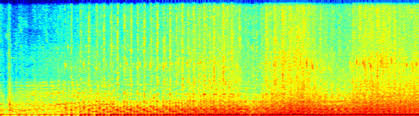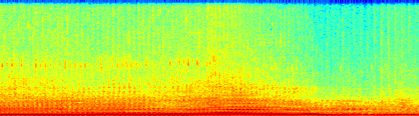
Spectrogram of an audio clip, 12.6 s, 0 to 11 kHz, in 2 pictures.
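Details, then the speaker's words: 8V71 two-stroke diesel, cranked once more: catches within two seconds, then settles into a steady drone that rises and falls cleanly with a throttle blip. Normal start and run. "Wally, that's insane, dude. It sounds like a race car."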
